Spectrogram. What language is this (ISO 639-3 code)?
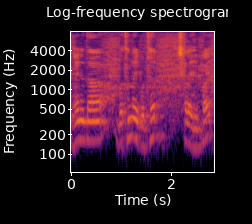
brx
